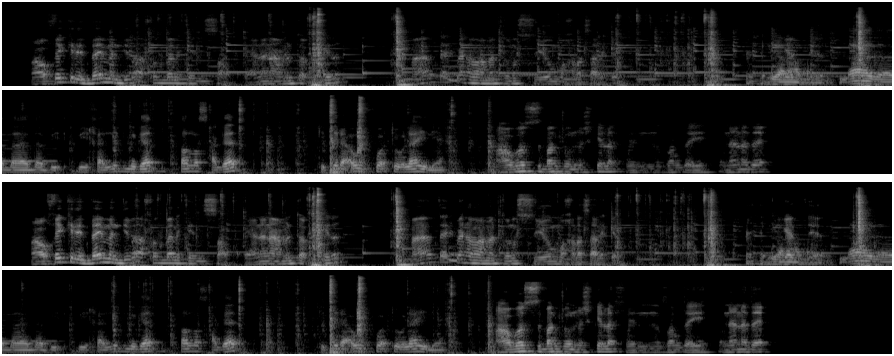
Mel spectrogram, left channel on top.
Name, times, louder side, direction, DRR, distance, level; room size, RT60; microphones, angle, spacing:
voice 1, 0.3-3.4 4.1-6.2 7.4-8.2 13.8-16.5, right 4 dB, 75° right, 0.5 m, -38 dB
sound 1, 1.0-9.5, left 6 dB, 90° left, 0.5 m, -50 dB
sound 2, 1.1-3.6 3.8-7.7 8.5-9.2 9.4-9.6 10.0-14.6, right 3 dB, 20° right, 0.5 m, -38 dB
voice 2, 7.7-11.3 12.1-13.3, left 3 dB, 35° left, 0.3 m, -38 dB
2.7 x 2.1 x 2.6 m
head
